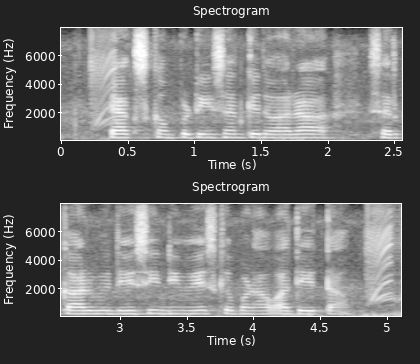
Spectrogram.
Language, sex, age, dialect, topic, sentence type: Bhojpuri, female, 18-24, Southern / Standard, banking, statement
